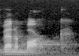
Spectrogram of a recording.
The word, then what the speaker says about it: Venomark: The pronunciation is a little off, but I'll accept that. It's the proper pronunciation was Venomark. So I'll accept that. I'll accept that with the soft R.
